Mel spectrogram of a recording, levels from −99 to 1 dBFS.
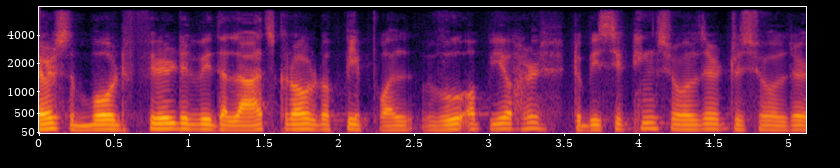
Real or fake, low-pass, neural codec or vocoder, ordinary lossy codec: fake; 7.2 kHz; codec, 16 kHz in and 24 kHz out, 0.8 kbps, FocalCodec, streaming, 65536 codes; none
